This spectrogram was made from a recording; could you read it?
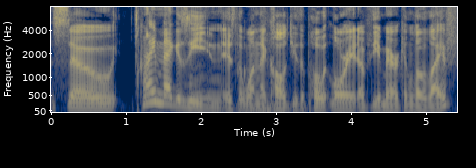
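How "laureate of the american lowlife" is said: usual speaking voice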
